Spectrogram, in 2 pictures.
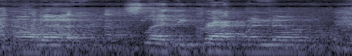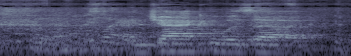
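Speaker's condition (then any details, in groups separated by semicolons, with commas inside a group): No condition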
